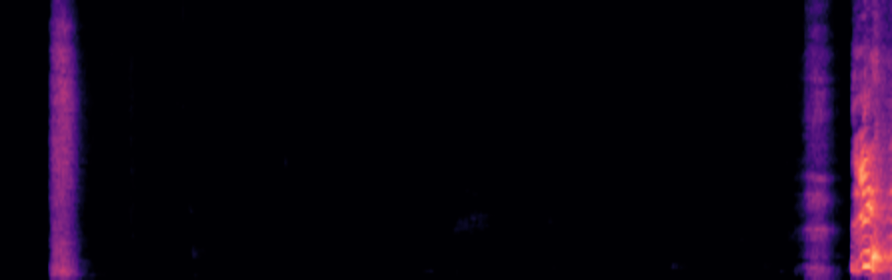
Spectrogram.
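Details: Sneeze deliberately set off by tickling the nose with paper: a brief airy burst, a long silence, then a short intake and a loud explosive sneeze.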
